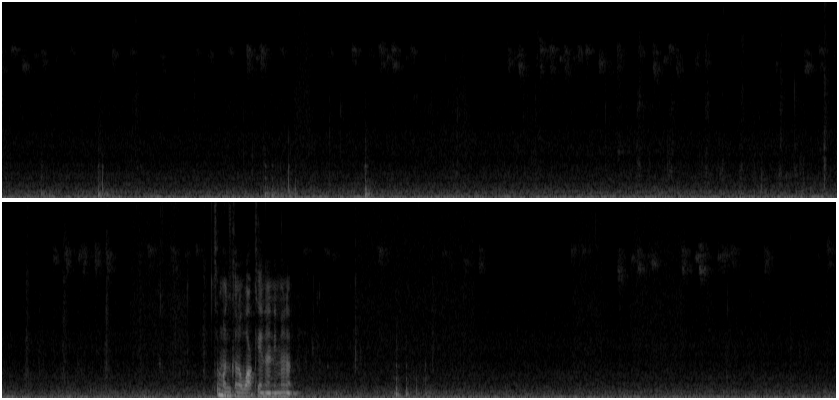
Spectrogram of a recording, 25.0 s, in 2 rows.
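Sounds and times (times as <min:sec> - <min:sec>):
low hum: 0:00.0 - 0:25.0
person chewing a cracker: 0:09.0 - 0:15.8, 0:17.0 - 0:18.1.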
